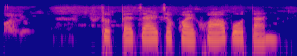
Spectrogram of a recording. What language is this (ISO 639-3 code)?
tha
